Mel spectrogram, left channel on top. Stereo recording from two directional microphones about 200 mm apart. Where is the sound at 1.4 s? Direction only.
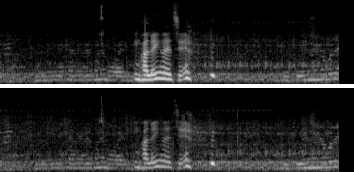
60° left (ahead or behind).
